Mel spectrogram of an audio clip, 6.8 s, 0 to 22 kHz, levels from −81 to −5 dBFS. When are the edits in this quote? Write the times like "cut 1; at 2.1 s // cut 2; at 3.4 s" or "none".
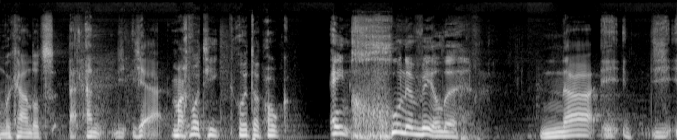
cut 1; at 1.9 s // cut 2; at 2.6 s // cut 3; at 3.5 s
